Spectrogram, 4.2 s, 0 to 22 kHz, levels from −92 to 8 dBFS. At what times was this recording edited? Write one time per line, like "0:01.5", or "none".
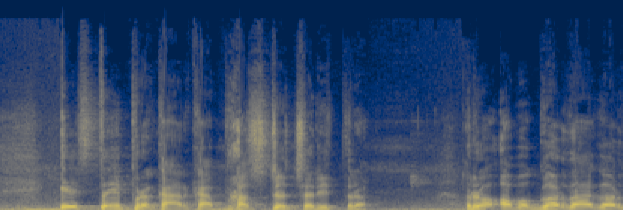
none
